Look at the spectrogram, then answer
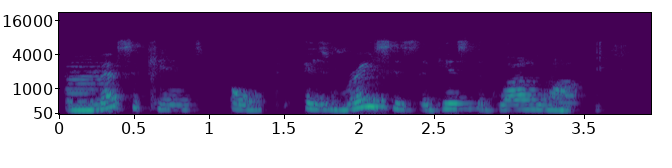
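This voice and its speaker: A woman's voice: fairly low pitch, moderate pace, warm tone, soft background music. A woman teaching a religious class in an impassioned, emphatic way, repeating phrases and asking rhetorical questions. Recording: echoey room, dull lo-fi sound.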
